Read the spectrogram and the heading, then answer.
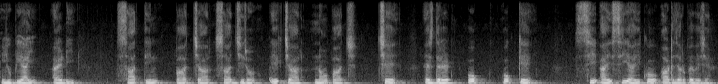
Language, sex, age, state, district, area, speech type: Hindi, male, 18-30, Madhya Pradesh, Betul, rural, read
